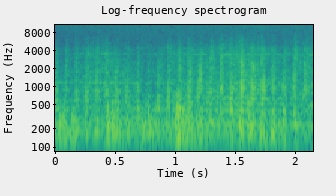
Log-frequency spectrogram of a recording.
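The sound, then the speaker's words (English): A low, throbbing rotor drone from firefighting helicopters and planes flying over a burning wheat-stubble landscape east of Walla Walla after dropping water and retardant, a steady, fairly faint rumble with a pulsing beat. “I climbed up to the top as helicopters and planes flew overhead after dropping water and retardant on the fire.”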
